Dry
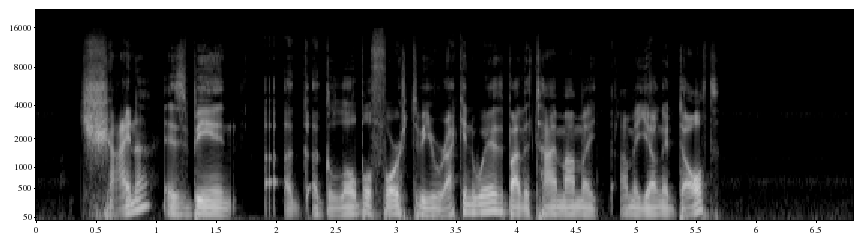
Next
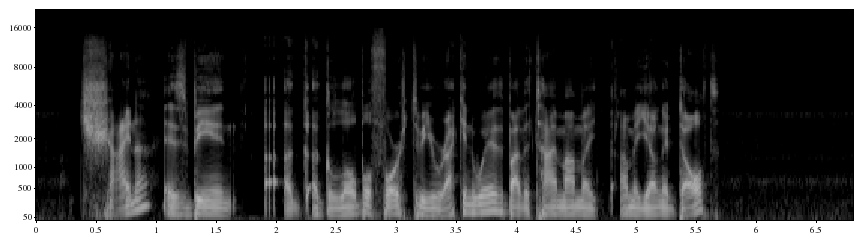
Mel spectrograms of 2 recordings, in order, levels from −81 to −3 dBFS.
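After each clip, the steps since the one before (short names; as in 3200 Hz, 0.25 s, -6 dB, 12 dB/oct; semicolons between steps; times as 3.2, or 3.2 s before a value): compressor 2.5:1, threshold -35 dBFS, peak gain reduction 11 dB; low shelf 130 Hz -5.5 dB; gain +2.5 dB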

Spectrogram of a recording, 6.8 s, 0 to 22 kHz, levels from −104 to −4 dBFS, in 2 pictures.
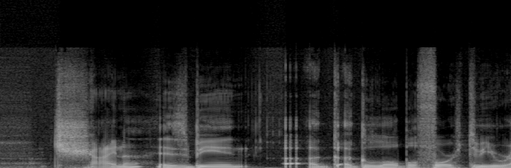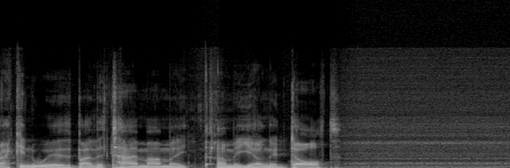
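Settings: harmonic-percussive split percussive -10 dB; compressor 10:1, threshold -46 dBFS, peak gain reduction 16 dB; gain +11 dB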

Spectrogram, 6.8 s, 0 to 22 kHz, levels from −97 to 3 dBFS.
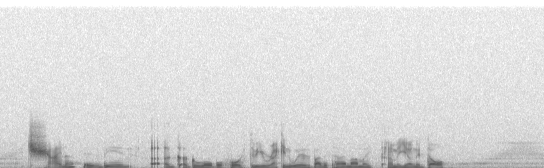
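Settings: LFO low-pass sine 0.65 Hz 560–2400 Hz; added noise pink -61 dBFS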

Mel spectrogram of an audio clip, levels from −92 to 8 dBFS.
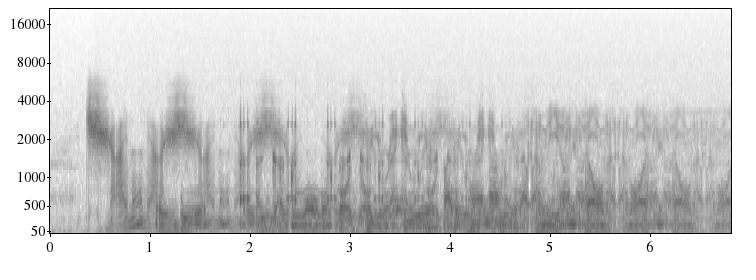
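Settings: regenerating reverse delay 0.436 s, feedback 74%, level -3.5 dB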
